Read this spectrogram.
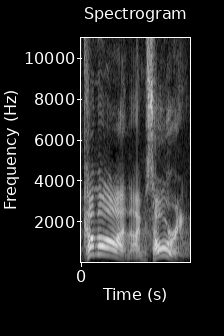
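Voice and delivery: high, loud outburst dropping into apology; mock outrage that backs down at once; yell turning apologetic. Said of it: "Actually, I think I said".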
